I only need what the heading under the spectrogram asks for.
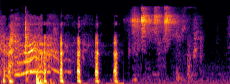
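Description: A dog whines with a rising, tonal cry, then gives a quick series of four or five short yelps or huffs, followed by a breathy, snuffling rasp that fades out, while its owner tries to get it under control.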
